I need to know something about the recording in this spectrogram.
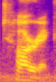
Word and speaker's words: Tariq: gotta follow it it's Tariq you got to say his name right it's Tariq he does not be Tariq or you know it's tarek so or you could just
